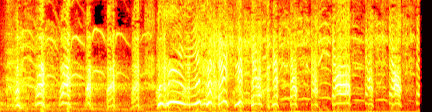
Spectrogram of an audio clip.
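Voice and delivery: high loud laugh. Real, not acted. Teller cracking up at the Pepito joke, high laugh.

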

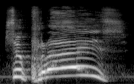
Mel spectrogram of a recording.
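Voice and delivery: spring the surprise on him; mild mock shout. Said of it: "shouted his friends".

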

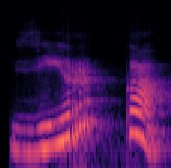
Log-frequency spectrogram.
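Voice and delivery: зірка with a long rolled r before ka; stressed r sound. Shown as a demonstration. Teacher picking out a consonant, rolled r in зірка. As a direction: roll and hold the r in зірка. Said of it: "Р твердий приголосний".

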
